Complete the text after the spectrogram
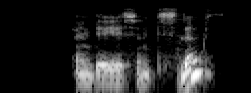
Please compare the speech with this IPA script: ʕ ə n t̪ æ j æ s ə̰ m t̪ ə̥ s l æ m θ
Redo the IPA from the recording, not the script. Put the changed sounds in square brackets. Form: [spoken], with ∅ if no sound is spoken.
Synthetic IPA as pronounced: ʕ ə n [d̪] æ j æ s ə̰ [n] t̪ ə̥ s l æ m θ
